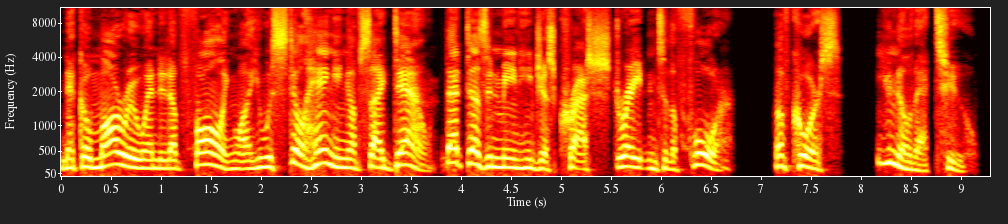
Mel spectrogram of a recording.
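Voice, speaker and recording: An actor playing an eerily polite, smug high school boy in an anime game dub, talking in a condescending, leisurely, theatrical way. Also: dry recording, studio quality, exaggerated voice. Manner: condescending, leisurely, theatrical, rhetorical tag questions. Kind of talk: anime video game dub acting, deductive monologue.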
